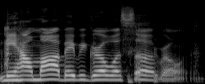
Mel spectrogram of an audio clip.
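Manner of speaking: put-on flirty guy voice. Mocking the messages men who like her on Hinge send: imitating a flirty Hinge guy. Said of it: "Every guy that likes me on Hinge".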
